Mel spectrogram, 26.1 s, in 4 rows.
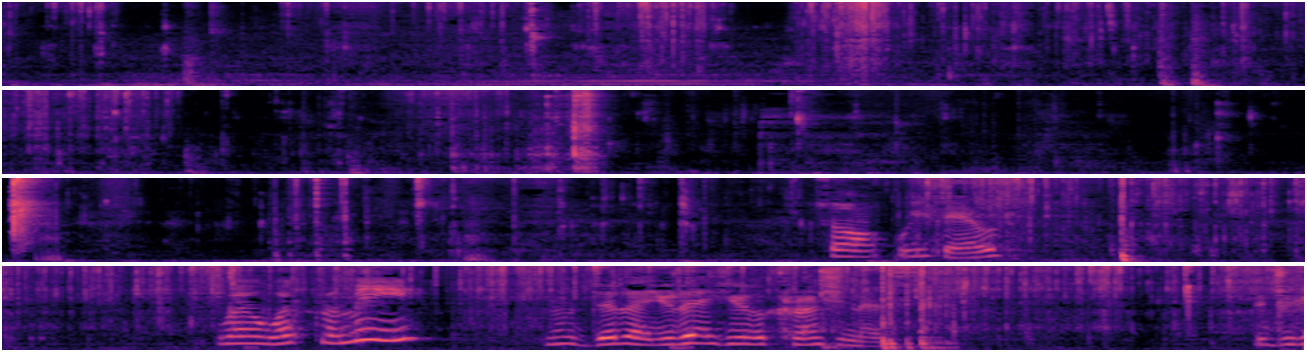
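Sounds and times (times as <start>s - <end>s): chewing and crunching: 0.0s - 26.0s.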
